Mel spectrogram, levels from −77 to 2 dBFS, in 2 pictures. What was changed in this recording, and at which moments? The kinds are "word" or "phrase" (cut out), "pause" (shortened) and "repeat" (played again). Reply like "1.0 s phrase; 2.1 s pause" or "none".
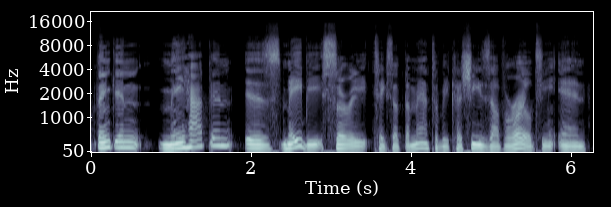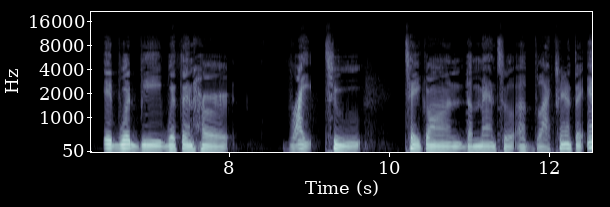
6.2 s pause; 9.1 s pause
